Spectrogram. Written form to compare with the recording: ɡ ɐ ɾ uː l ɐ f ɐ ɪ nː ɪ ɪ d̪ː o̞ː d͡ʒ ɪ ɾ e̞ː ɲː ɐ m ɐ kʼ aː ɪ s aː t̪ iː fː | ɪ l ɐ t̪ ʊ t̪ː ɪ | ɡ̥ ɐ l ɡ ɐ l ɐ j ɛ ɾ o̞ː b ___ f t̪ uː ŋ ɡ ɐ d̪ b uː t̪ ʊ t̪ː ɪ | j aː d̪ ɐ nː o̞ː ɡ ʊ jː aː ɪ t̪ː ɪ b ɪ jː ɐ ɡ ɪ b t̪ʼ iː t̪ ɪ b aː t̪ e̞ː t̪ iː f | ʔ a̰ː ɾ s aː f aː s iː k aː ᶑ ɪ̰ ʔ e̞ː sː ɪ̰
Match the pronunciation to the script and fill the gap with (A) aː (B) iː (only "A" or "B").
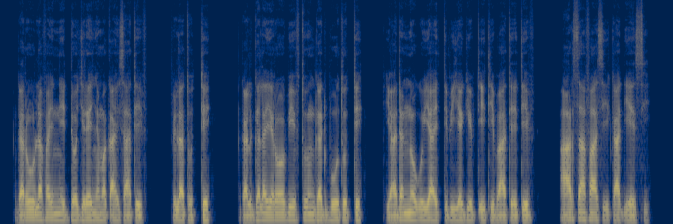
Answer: B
